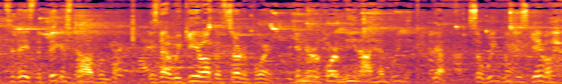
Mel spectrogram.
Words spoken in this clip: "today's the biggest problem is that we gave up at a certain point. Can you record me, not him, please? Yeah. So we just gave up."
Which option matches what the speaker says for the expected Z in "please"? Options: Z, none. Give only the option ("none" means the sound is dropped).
none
